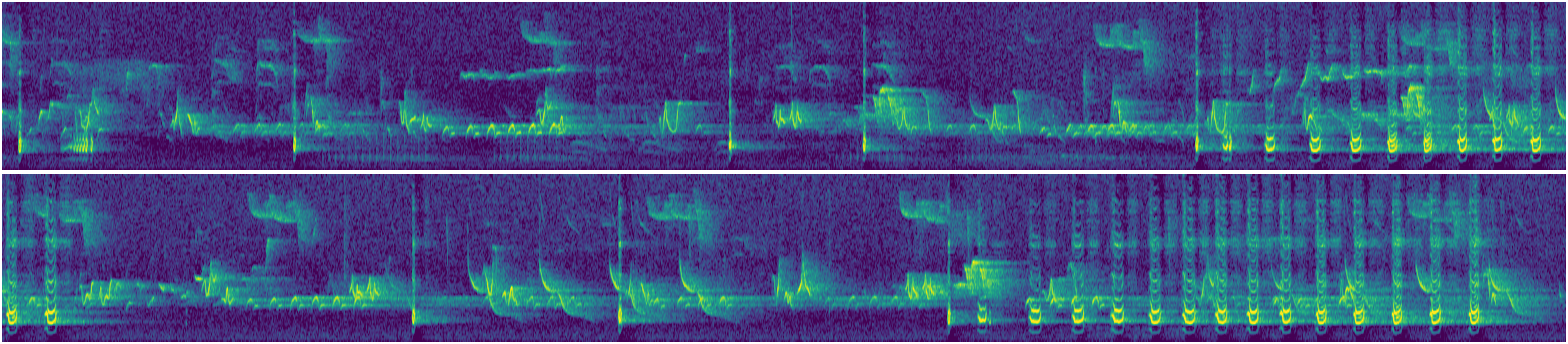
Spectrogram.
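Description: Wild turkey yelping: two long runs of evenly spaced yelps, about three or four a second, one near the middle and one near the end. Songbirds chirp throughout.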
